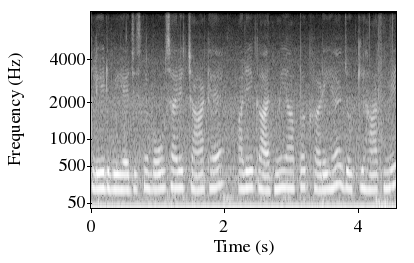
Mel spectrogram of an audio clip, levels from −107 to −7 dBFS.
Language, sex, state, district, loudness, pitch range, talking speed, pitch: Hindi, female, Uttar Pradesh, Hamirpur, -15 LUFS, 195-215 Hz, 250 wpm, 205 Hz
